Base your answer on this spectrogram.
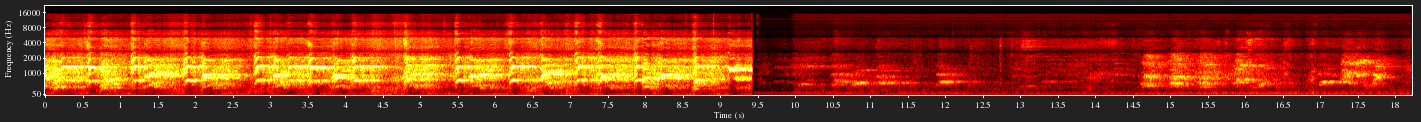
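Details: Dog daycare in Hooksett, New Hampshire: loud, rapid group barking for about nine seconds, then it cuts to quieter, more distant scattered barks and yips over a low hum.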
